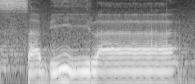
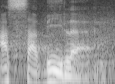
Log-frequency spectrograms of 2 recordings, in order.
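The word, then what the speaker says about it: السبيلا: Begitu juga pada lafadz as-sabila. Yang seterusnya lafadz as-sabila sudah ada di atasnya. Jika waqaf lanya tetap panjang, jika wasol lanya dibaca pendek.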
